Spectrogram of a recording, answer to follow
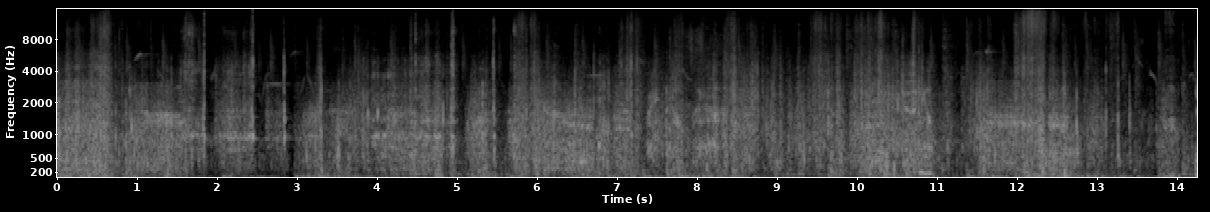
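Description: Continuous rustling and handling noise close to the microphone, from clothing and gear shifting as a hunter settles a scoped rifle onto its bipod and holds his aim.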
